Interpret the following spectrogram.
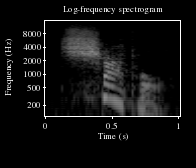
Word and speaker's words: chattel: Because for a long time and in a great part of the world, women were chattel. Rhymes with cattle, means sort of the same thing.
